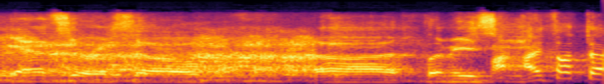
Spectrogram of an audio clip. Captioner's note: laughter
